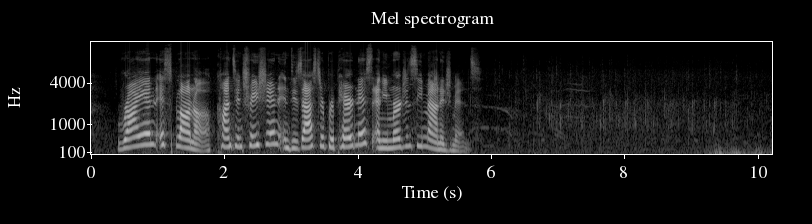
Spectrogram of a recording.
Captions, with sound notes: Ryan Esplana Concentration in Disaster Preparedness and Emergency Management [applause and cheering]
